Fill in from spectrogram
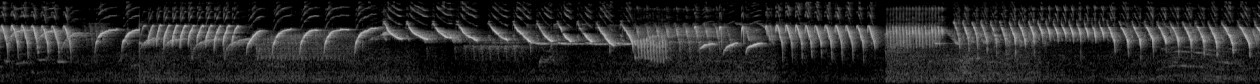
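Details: Lure song of a canary aimed at getting other canaries to sing: continuous chattering trills, buzzy rolls and sweeping repeated notes, dense and energetic with hardly a pause.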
